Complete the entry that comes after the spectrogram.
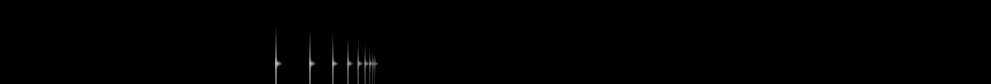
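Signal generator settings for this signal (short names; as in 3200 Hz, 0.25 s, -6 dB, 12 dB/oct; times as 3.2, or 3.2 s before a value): bouncing ball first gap 0.34 s, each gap 0.67, 980 Hz, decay 63 ms -8.5 dBFS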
